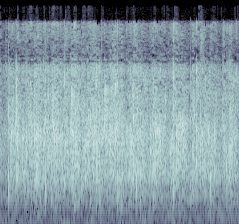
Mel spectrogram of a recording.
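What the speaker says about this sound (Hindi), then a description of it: "हम एक दूसरे का स्वागत ताली बजाकर करते हैं।" Seated guests clap together to welcome one another at the start of an event on stem cell technology. The applause is loud and lively, made of many hands, and holds steady for several seconds with no speech.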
